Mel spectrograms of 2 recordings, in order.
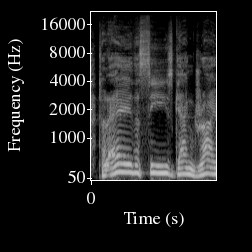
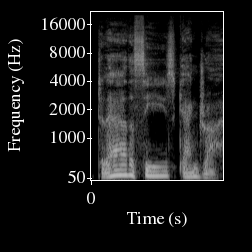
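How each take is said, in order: First: Till e'er the seas gang dry raised higher, slow and louder; lifted repeat. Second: Said in the usual way. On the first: Acted. Poet repeating the line to co-host, swelling slowly. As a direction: let the repeat swell with feeling. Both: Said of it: "read it with my English accent".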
